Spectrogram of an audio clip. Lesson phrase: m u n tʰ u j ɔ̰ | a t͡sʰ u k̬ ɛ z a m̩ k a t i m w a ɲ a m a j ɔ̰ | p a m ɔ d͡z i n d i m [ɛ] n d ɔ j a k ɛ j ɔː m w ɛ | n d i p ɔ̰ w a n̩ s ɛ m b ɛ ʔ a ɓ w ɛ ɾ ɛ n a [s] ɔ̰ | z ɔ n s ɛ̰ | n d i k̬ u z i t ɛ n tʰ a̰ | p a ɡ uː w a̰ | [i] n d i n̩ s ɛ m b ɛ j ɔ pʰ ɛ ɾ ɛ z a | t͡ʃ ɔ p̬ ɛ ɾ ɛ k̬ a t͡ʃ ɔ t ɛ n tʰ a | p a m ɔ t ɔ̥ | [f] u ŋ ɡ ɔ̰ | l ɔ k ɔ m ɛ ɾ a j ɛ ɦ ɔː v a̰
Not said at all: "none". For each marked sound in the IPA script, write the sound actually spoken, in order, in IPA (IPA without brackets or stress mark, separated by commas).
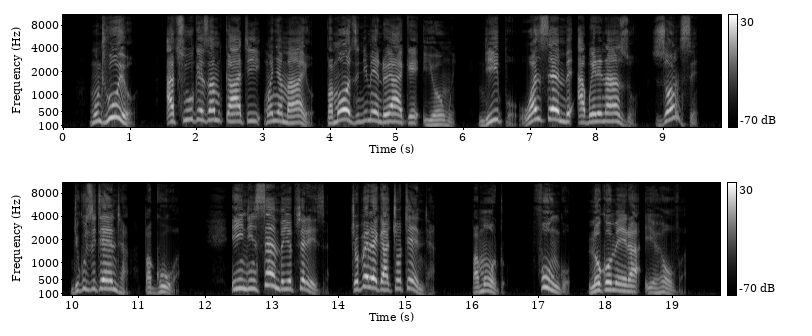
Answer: ɛ, z, i, f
